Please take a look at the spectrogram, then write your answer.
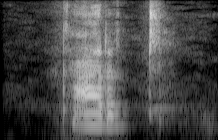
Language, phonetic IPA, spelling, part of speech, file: Polish, [kart͡ʃ], karcz, noun, Pl-karcz.ogg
